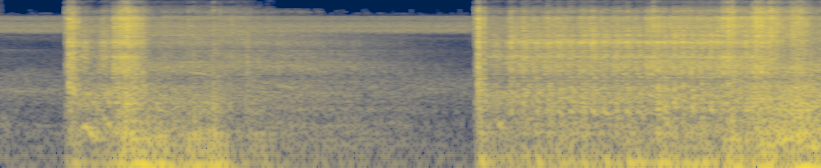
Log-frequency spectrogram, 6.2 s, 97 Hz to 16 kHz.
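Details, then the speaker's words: 1965 Ford Falcon cranked after the exhaust manifold was refitted with a new gasket to cure a leak at the head; a brief catch that fades, then a second start at about 3.5 seconds settling into a steady, rising run. "all right we got the manifold back on everything snugged up i'm gonna crank it and we'll see it's any quieter"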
